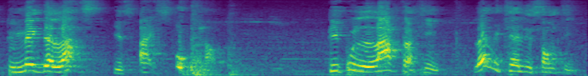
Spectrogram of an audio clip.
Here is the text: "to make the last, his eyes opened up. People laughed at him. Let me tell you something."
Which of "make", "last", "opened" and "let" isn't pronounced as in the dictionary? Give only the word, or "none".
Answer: opened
